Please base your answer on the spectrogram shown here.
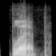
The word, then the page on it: blip: American English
